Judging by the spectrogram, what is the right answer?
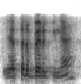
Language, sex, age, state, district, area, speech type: Tamil, male, 45-60, Tamil Nadu, Erode, rural, conversation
